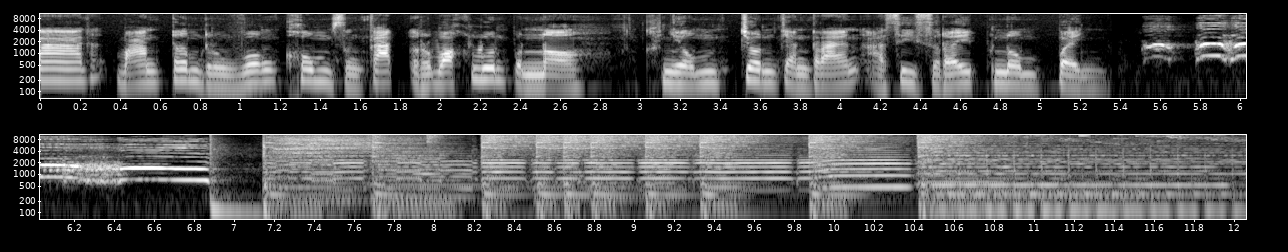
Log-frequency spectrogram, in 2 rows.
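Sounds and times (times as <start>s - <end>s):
rooster crowing: 5.5s - 7.1s.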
